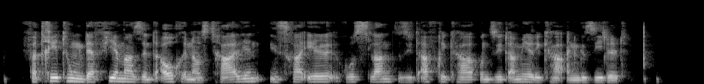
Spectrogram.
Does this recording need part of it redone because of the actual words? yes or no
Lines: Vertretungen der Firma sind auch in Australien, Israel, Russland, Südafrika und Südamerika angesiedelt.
no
